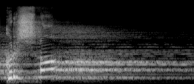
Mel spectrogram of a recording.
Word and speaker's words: কৃষ্ণ: মায়েরা একবার বলুন তো কৃষ্ণ কৃষ্ণ কৃষ্ণ না কৃষ্ণ এই যে উচ্চারণ এই উচ্চারণটা করতে হলে আপনার জিউহা আপনার রসনা বা জীব দেখবেন নৃত্য করবে কৃষ উচ্চারণের সময় থরথরথর করে দেখুন জীবটা নড়বে একবার আবার আবার পরীক্ষা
